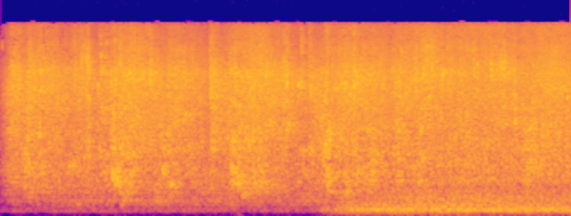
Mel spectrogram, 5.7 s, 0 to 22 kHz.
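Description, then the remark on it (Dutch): Steady, loud rush of sewage water, about 500 cubic metres per hour, flowing through the 150-year-old sewer under central Arnhem, a broad churning roar that deepens into a heavier low rumble partway through, with no voices. “En wat je nu hoort, dat is ongeveer 500 kub per uur.”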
